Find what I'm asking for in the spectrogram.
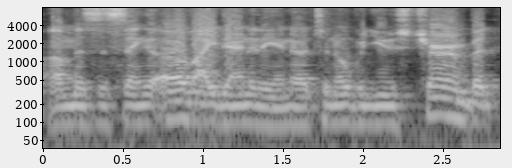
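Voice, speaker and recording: A man talks at a moderate pace in a very deep, low voice. His pitch varies in an ordinary way, and the room echo is audible. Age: 40s. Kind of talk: casual chat. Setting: radio studio.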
